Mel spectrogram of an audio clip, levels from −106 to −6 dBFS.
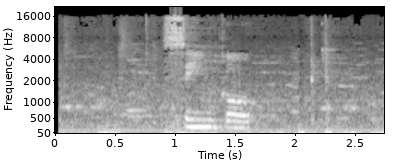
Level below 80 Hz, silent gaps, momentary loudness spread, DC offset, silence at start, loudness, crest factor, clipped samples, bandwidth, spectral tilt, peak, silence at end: -20 dBFS; none; 16 LU; under 0.1%; 0.05 s; -13 LUFS; 12 dB; under 0.1%; 17 kHz; -4 dB/octave; 0 dBFS; 0 s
